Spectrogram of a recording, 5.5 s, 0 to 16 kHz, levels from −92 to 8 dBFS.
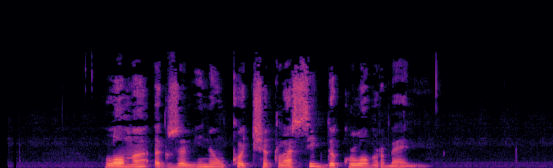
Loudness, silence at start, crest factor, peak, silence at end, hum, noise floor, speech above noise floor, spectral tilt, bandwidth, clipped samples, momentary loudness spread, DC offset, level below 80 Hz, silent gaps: -26 LUFS; 1.05 s; 22 dB; -6 dBFS; 1.3 s; none; -67 dBFS; 42 dB; -5 dB/octave; 11 kHz; under 0.1%; 10 LU; under 0.1%; -74 dBFS; none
